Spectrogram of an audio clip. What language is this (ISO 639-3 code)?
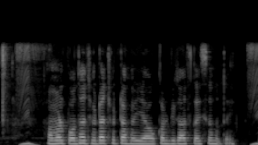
mag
